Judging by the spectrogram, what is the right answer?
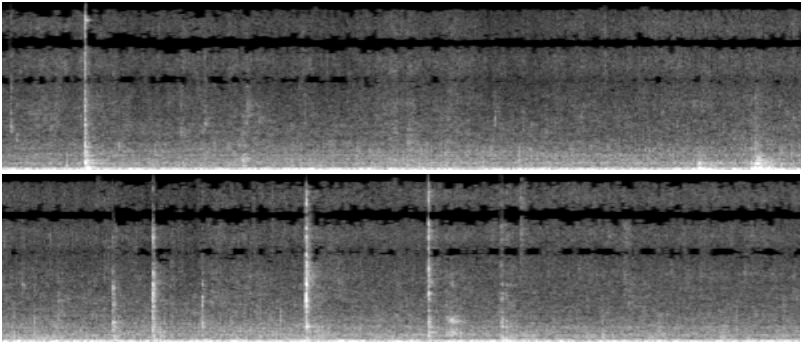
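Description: A pan of crayfish and clams in sauce cooking on a gas stove: a steady low rumble with bubbling and sizzling over it, and a few sharp clinks of a metal spoon against the pan.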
